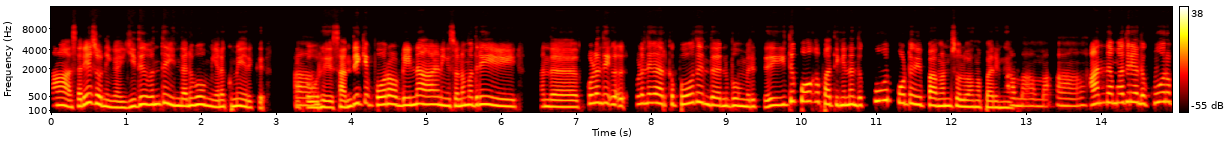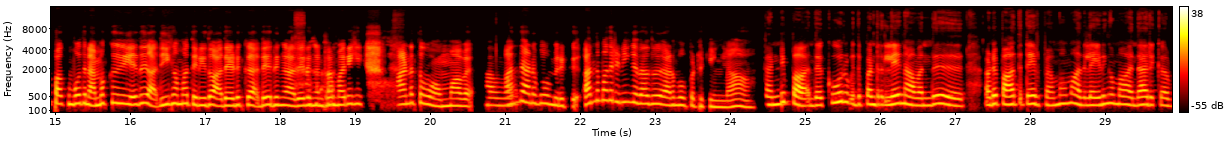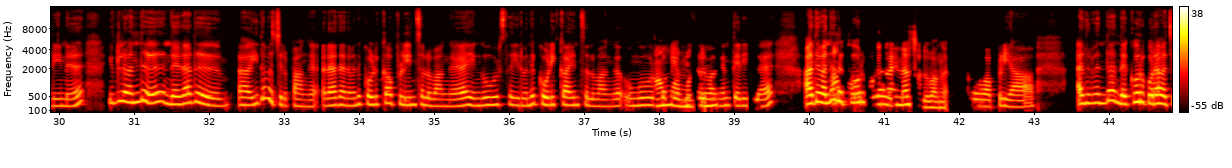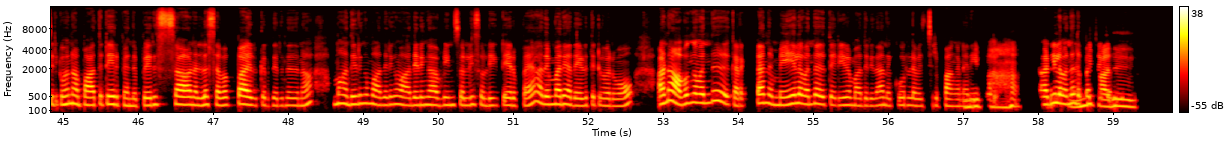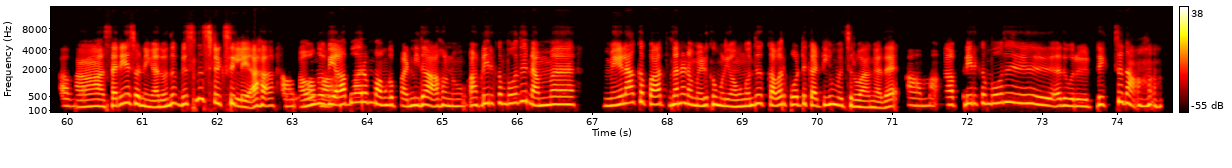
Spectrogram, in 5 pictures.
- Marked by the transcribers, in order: laughing while speaking: "அதை எடுக்க, அதை எடுங்க அத எடுங்கன்ற மாரி"; laugh; laughing while speaking: "கண்டிப்பா"; in English: "பிஸ்னஸ் ட்ரிக்ஸ்"; chuckle; in English: "ட்ரிக்ஸு"
- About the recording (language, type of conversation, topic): Tamil, podcast, ஒரு ஊரில் உள்ள பரபரப்பான சந்தையில் ஏற்பட்ட உங்கள் அனுபவத்தைப் பற்றி சொல்ல முடியுமா?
